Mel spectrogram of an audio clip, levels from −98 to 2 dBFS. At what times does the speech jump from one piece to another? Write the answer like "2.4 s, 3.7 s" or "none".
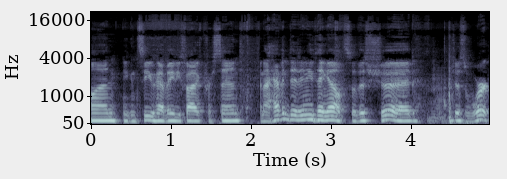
none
